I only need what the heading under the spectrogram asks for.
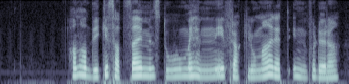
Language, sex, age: Norwegian, female, 26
